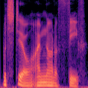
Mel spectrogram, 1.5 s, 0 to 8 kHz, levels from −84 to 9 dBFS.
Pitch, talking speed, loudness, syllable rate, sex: 100 Hz, 245 wpm, -16 LUFS, 4.4 syllables/s, male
